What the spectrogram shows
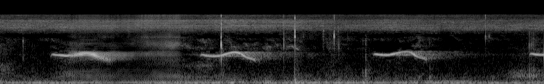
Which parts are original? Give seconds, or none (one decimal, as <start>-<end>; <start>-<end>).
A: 0.0-0.7; 1.8-5.4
